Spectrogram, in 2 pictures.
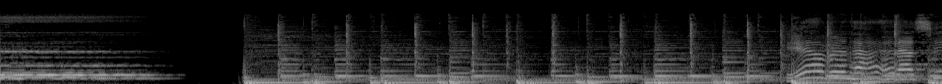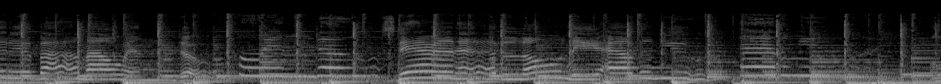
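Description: A pop song plays loudly after a brief opening sound and a split-second gap: a steady bass and drum groove, then a singing voice carrying the melody over the full band.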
